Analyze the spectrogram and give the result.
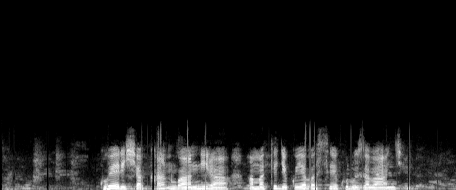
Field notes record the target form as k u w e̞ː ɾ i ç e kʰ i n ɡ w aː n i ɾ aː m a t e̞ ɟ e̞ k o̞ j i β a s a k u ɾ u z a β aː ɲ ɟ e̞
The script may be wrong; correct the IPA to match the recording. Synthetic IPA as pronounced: k u β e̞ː ɾ i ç a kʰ a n ɡ w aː n i ɾ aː m a t e̞ ɟ e̞ k o̞ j a β a s e k u ɾ u z a β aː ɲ ɟ e̞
